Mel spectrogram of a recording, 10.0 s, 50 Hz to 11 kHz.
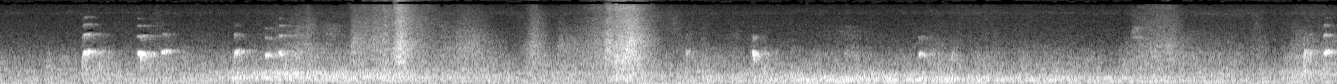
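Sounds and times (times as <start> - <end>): marker squeaking on whiteboard: 0.6 - 3.2, 9.6 - 10.0.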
